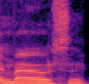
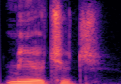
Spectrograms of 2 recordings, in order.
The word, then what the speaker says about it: Miocic: know but uh Stipe just say myosi we're good myosi how do you say it in Croatian miic miic I kind of like that pronunciation it almost sounds like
